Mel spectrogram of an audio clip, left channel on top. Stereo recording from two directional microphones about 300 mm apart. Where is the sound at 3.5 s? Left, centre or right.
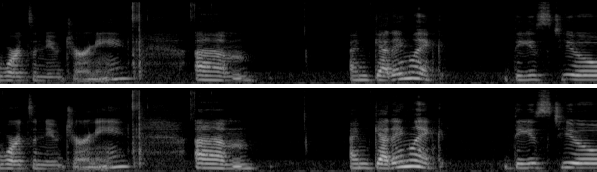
Right.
